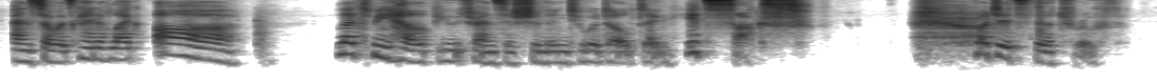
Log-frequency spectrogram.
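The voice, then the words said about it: Old wizard voice, vaguely Irish. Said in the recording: “old wise Irish? ... it old sounded kind of Irish. ... It's more wizard ... my old wizard accent”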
